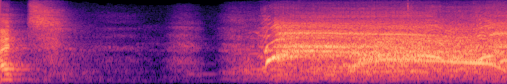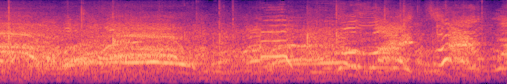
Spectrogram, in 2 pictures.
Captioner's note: screaming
